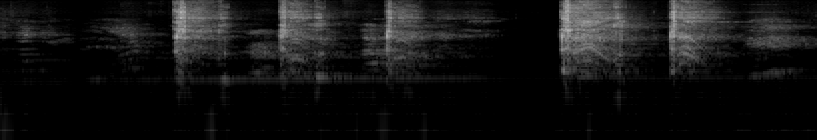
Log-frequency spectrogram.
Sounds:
Cough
